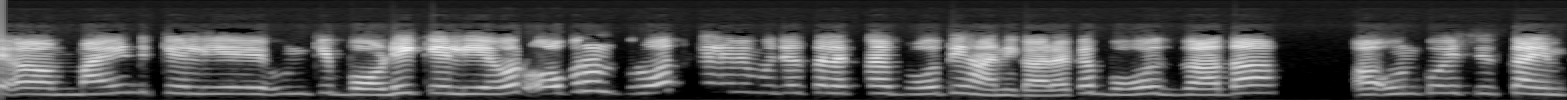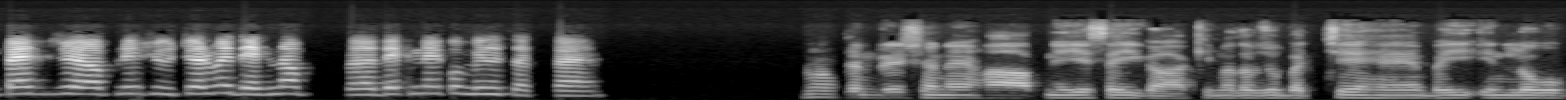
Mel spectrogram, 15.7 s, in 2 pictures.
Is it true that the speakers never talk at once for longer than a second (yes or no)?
yes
